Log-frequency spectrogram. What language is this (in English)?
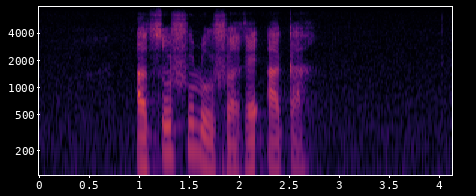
Northern Sotho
